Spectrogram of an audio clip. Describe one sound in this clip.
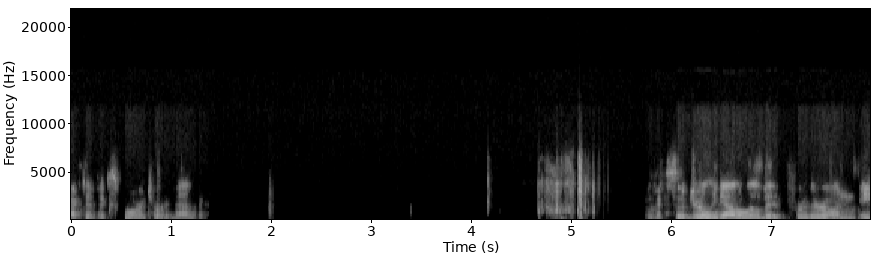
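A man speaks calmly through a microphone on an online call, pausing between phrases.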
